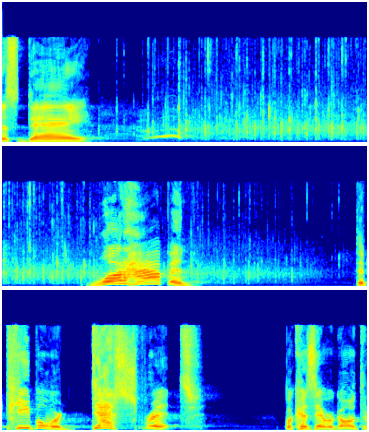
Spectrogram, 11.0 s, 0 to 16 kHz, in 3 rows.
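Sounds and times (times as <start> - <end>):
speech: 0.0 - 1.0, 4.5 - 5.6, 7.2 - 9.4, 10.1 - 10.9
audience clapping and cheering: 0.6 - 7.2
short rising whoop or whistle: 1.5 - 2.0.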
